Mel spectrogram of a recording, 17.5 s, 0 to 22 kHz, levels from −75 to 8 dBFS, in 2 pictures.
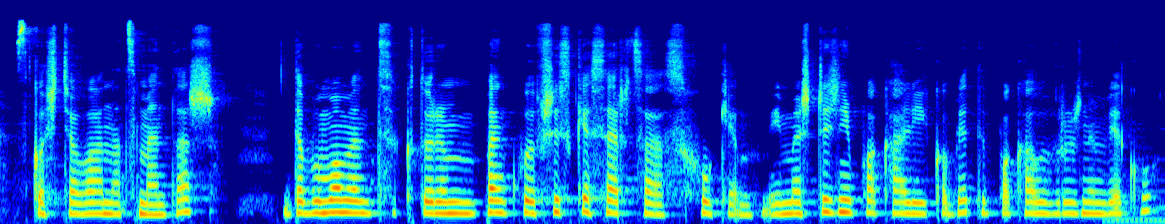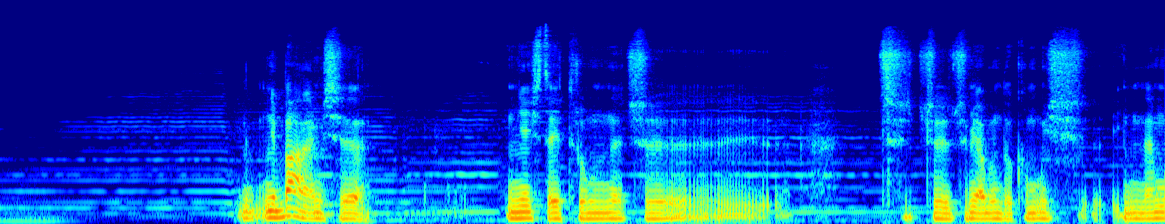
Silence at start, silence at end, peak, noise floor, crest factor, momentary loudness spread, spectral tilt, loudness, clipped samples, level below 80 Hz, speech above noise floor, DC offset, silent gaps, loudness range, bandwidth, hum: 0.1 s; 0 s; -2 dBFS; -47 dBFS; 18 dB; 15 LU; -6.5 dB/octave; -19 LUFS; under 0.1%; -46 dBFS; 29 dB; under 0.1%; none; 5 LU; 14.5 kHz; none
